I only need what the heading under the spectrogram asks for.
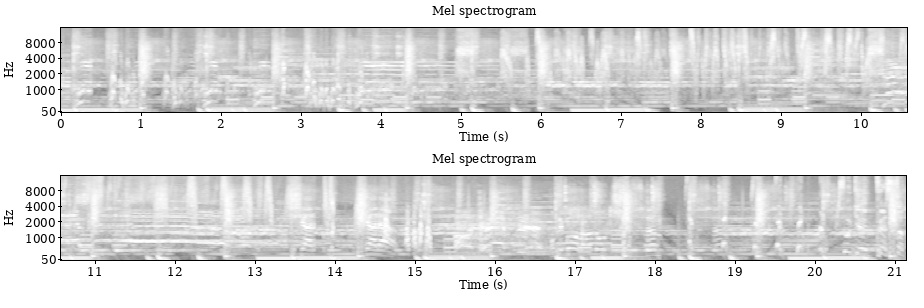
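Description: Rapid turntable scratch cuts slice rhythmically over a loud, booming hip-hop beat, the scratches chopping in quick bursts throughout without any vocals.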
